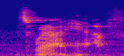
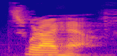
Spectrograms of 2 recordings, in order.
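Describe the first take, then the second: First: Very soft, low whisper; barely voiced, under the breath; hushed boast. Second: Said in the usual way. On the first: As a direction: drop it to a smug whisper. Boast repeated in a hush.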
